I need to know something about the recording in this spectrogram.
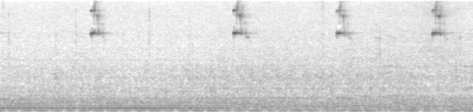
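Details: Four brief, piercing squeaks from a baby squirrel near an orange cat named Bushy, spaced unevenly over several seconds against a low steady background hum.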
